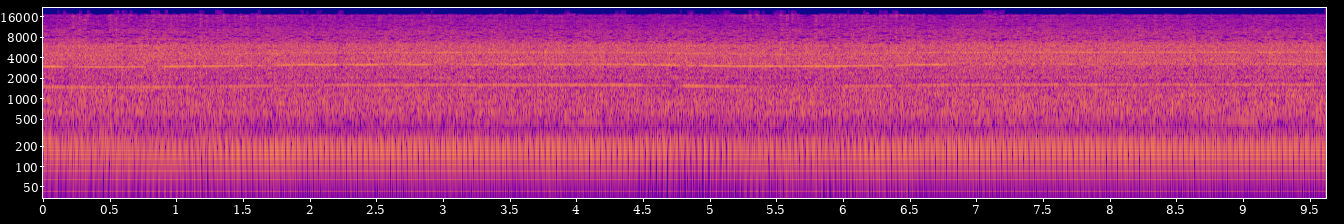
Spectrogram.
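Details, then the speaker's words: Yanmar TF105LM walk-behind tractor diesel revs up by itself and holds a loud, steady high rev that won't drop to idle or shut off (valve must be lifted to stop it). Governor stuck or worn, before the fix. "ไม่ไม่ใช่เครื่องรวมนะครับอาการนี้อาการของกาวานาค้างหรือกาวานาสึกนะครับ"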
